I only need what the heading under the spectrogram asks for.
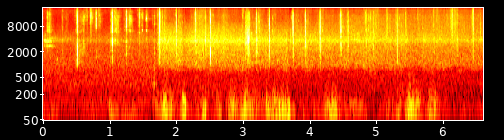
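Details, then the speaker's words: Manual hedge shears, sharpened and cleaned up, tested outdoors: crisp clean snips every half-second over leaf rustle and footsteps, blades closing fully with no snag; normal cutting. "So I ended up sharpening mine pretty much the same. It sounds great. It's all cleaned up."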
